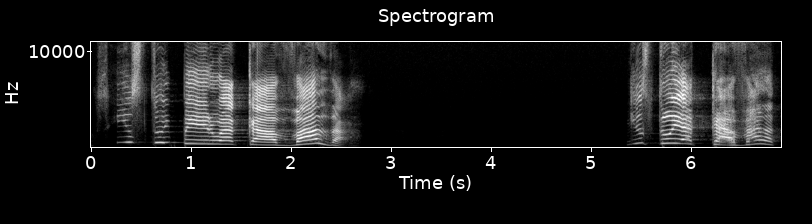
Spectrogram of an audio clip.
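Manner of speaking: put-on high, loud, worn-out old woman; hammed-up Sara bewailing her age; Sara lamenting. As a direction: wail it as the acabada old wife. Preacher acts out Sara's lament.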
